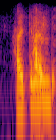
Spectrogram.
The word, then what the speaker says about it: Heikkinen: Ika Heikkinen, is that how you say his name? Heikkinen? Yeah.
